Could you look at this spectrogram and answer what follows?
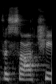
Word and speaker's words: Versace: Too many people have been telling me that my pronunciation of Versace is wrong. So fine, Versace.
